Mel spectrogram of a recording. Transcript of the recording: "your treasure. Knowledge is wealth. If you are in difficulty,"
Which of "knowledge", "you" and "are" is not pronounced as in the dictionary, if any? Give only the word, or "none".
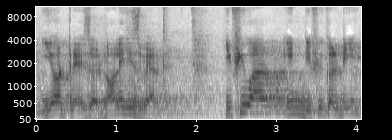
none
